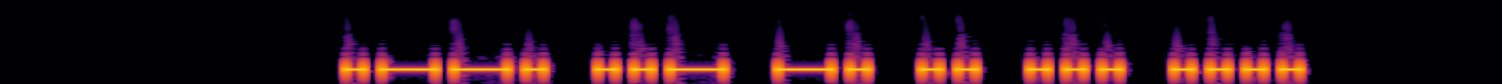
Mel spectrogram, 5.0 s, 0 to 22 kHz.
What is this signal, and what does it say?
Morse code, heard as a keyed tone, about 20 wpm, 700 Hz. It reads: PUNISH
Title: Build A Word - 2 Letters At A Time - 6-Letter Words - 20wpm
